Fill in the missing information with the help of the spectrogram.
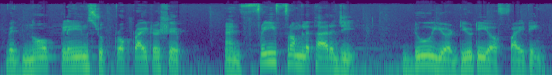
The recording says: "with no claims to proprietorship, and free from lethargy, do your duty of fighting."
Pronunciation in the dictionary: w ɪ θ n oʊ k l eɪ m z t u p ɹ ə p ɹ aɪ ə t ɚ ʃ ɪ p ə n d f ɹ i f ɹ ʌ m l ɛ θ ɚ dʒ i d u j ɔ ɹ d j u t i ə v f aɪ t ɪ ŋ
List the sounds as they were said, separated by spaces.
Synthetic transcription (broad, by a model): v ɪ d n oʊ k l eɪ m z t u p ɹ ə p ɹ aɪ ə t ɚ ʃ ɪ p ə n d f ɹ i f ɹ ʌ m l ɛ t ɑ dʒ i d u j ɔ ɹ d j u t i ə v f aɪ t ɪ ŋ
